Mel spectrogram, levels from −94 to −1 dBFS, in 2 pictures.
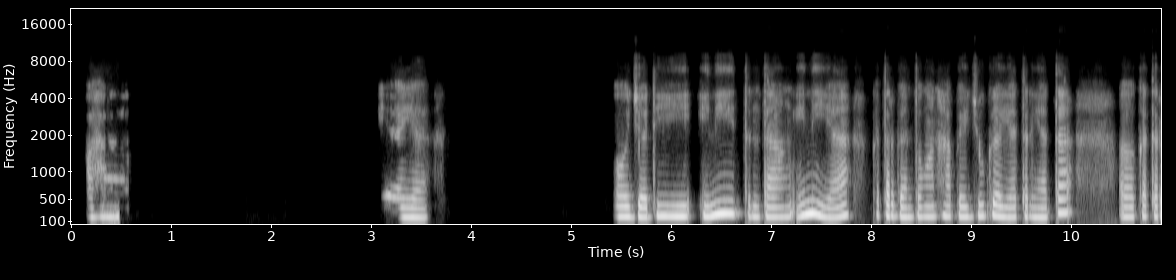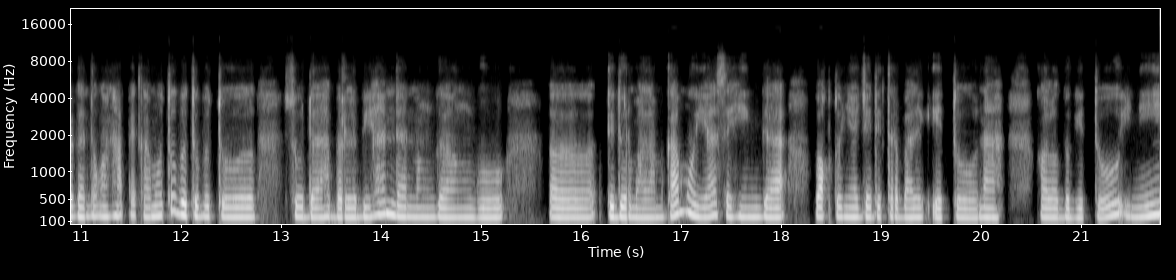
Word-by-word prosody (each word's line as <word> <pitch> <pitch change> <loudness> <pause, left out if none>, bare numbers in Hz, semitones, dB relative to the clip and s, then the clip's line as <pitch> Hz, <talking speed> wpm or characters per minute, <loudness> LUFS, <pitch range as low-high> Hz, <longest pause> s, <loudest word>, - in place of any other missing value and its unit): Paham. 175 0 -3 2.6
Iya 280 0 -8
iya. 170 -1 +2 1.9
Oh. 185 0 +4
Jadi 175 +3 +1 0.5
ini 210 +4 +6 0.3
tentang 180 -1 -1
ini 230 +4 +7 0.2
ya, 170 - +1 0.3
ketergantungan 185 -1 -1
HP 185 -1 0
juga 195 +3 -1
ya, 175 -1 +1
ternyata, 175 +5 0 0.6
eee, 180 -1 +1
ketergantungan 185 0 0
HP 200 +2 -3
kamu 180 +2 +1
tuh 280 - -1
betul-betul 180 -3 +2 0.4
sudah 170 -2 +1
berlebihan 175 +7 +2
dan 180 -1 +2
mengganggu, 170 -1 0 0.4
eee, 165 -1 +2 0.2
tidur 180 -1 +4
malam 165 0 -1
kamu 235 +6 +2
ya, 180 - +1
sehingga 175 -2 +1 0.3
waktunya 180 0 +1
jadi 180 0 0
terbalik 170 0 -1
itu. 165 -1 -1
Nah, 170 -1 +1 0.4
kalau 165 -1 +1
begitu, 165 +5 -1
ini 175 0 -1
175 Hz, 105 wpm, -19 LUFS, 170-185 Hz, 2.6 s, ini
